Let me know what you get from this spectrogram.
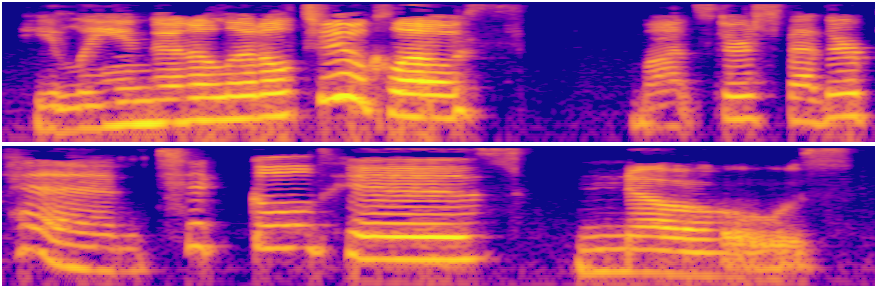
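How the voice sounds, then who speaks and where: A woman reading and chatting to children in an expressive storybook style, with slightly dull sound. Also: on the high side, very slow. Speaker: children's book reader, writing teacher. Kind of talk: animated storybook read-aloud and friendly chat.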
